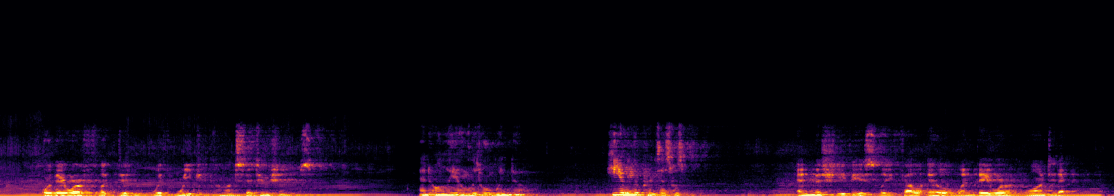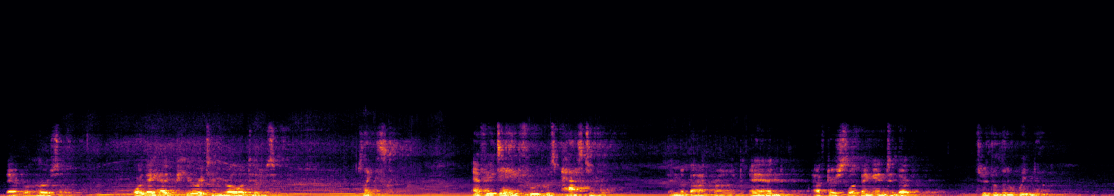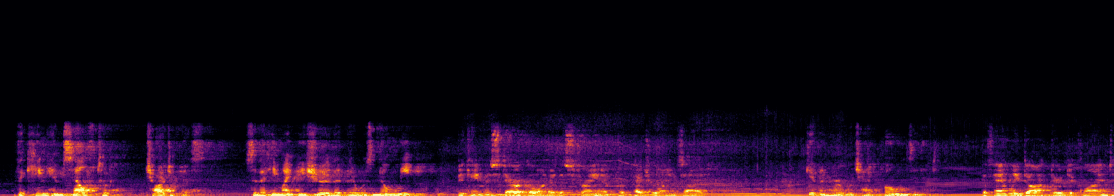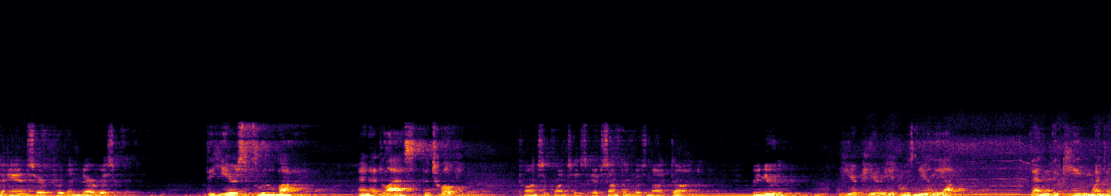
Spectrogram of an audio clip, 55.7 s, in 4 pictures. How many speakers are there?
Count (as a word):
two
